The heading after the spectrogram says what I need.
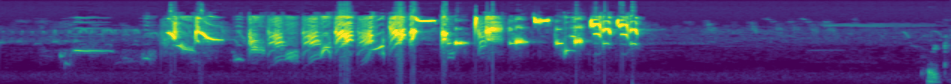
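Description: Bobolink song: a couple of soft opening notes, then three seconds of rapid, bubbly, metallic notes jumping high and low. A brief thump follows.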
